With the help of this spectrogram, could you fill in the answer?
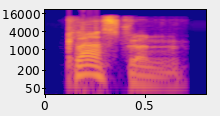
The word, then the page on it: plastron: British English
